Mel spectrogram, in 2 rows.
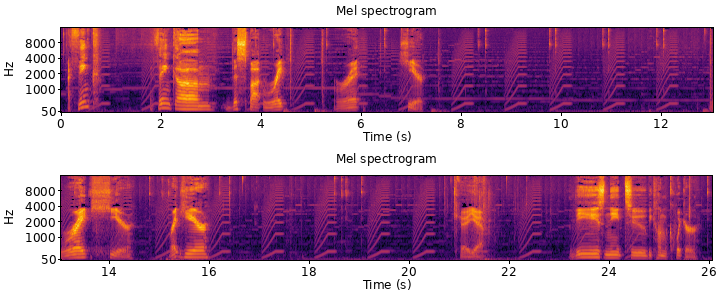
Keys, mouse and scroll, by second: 0.0 click, 2.4-3.9 drag, 4.2 click, 4.4 space, 5.0 space, 5.3-6.5 drag, 6.8 click, 7.3 space, 8.3 click, 9.8 click, 10.9 click, 11.9 click, 12.8 space, 13.3-14.8 drag, 15.0 right click, 15.6 c, 19.0-21.2 drag, 25.4 c.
